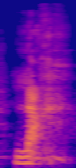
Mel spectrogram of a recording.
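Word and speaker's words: Llach: Lach, pronúnciese, si se pronuncia como Bach sería Lach, Así que es.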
